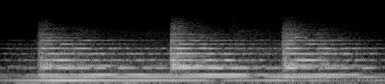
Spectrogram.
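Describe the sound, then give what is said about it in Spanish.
The bells of the San Sebastián church ring out in a rapid alarm peal at about half past five to six in the morning, warning of the entry of Ortega's troops, three bright strikes about a second apart with long humming overtones, loud, with no voices present. “revive el repique de campanas que avisaba sobre la entrada de las tropas de matones orteguistas”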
